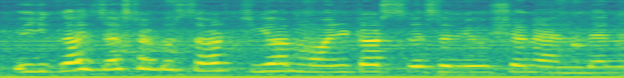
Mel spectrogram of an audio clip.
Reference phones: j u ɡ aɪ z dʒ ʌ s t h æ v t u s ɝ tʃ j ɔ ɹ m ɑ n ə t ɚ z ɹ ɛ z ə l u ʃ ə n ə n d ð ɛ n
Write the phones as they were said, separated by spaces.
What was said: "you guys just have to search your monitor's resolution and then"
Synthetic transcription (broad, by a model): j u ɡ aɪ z dʒ ʌ s t h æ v t u s ɝ tʃ j ɔ ɹ m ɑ n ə t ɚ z ɹ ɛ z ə l u ʃ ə n ə n d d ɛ n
